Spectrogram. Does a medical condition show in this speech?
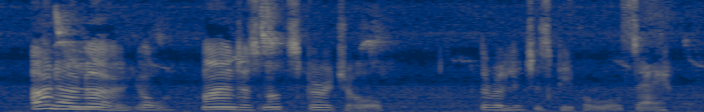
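No.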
